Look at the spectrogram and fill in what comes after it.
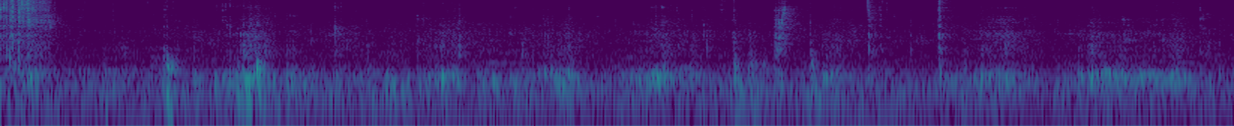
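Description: A person biting into and chewing Flamin' Hot Doritos nacho chips: a crunching bite at the start, the loudest sound, then chewing with scattered small crisp crunches.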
